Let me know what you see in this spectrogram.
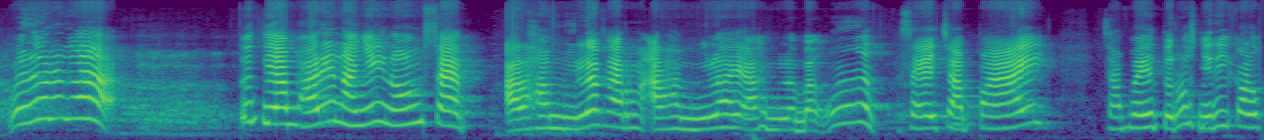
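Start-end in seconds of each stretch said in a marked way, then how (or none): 0.1-2.9 much higher-pitched, teasing call-out; calling out playfully. Real, not acted. Speaker teases Kang Dewo about daily omset questions, high playful call-out.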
